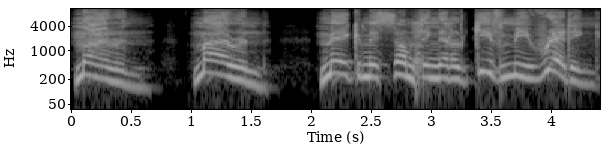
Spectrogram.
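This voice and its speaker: A put-on character voice, wheezy and gravelly, moves at a fairly slow pace with very wide pitch swings. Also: man, high pitch for a man. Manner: gravelly, demanding, like the Godfather.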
